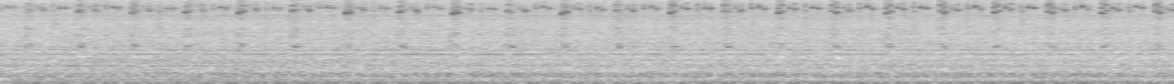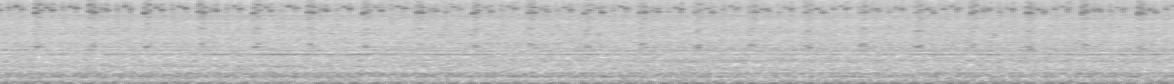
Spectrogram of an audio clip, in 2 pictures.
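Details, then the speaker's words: Mercedes-Benz at idle with fast regular high-pitched chirping from the accessory drive, persisting after replacing the tensioner, pulleys and belt; source unidentified, accessory drive squeak. "like i said i changed all the tensioner i changed the pulley i changed the belt still hear the same noise i have no idea what else to do"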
